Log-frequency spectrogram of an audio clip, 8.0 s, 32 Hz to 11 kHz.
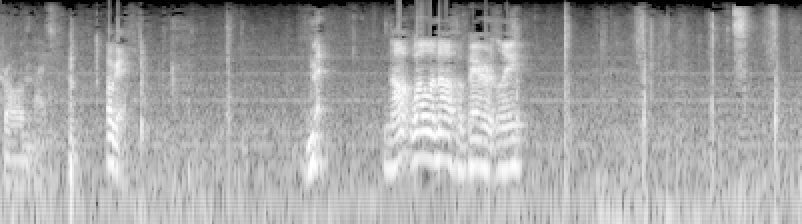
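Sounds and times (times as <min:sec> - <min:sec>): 
speech: 0:00.0 - 0:01.5, 0:03.0 - 0:05.3
deck of cards being shuffled and riffled: 0:04.8 - 0:08.0.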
